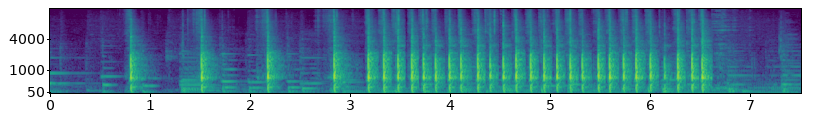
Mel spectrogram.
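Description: Chef's knife slicing garlic cloves thinly on a wooden cutting board: four separate cuts in the first three seconds, then a fast, even run of knife strokes on the board at about nine a second that stops suddenly near the end.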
